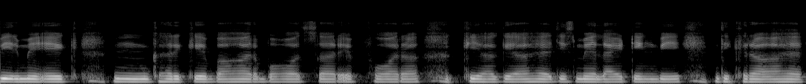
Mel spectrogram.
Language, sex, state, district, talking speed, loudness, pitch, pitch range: Hindi, male, Bihar, Gopalganj, 140 wpm, -25 LUFS, 125 Hz, 125-130 Hz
